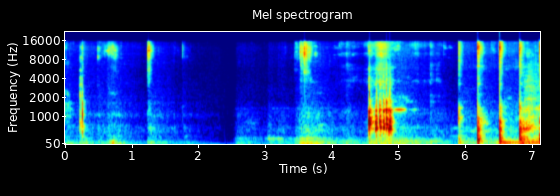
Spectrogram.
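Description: Whole spices (coriander seeds, cloves, cardamom and cinnamon) in a mortar, with a rattle and clatter a few seconds in. About six seconds in, the pounding with a pestle begins: sharp, regular knocks, about three a second.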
